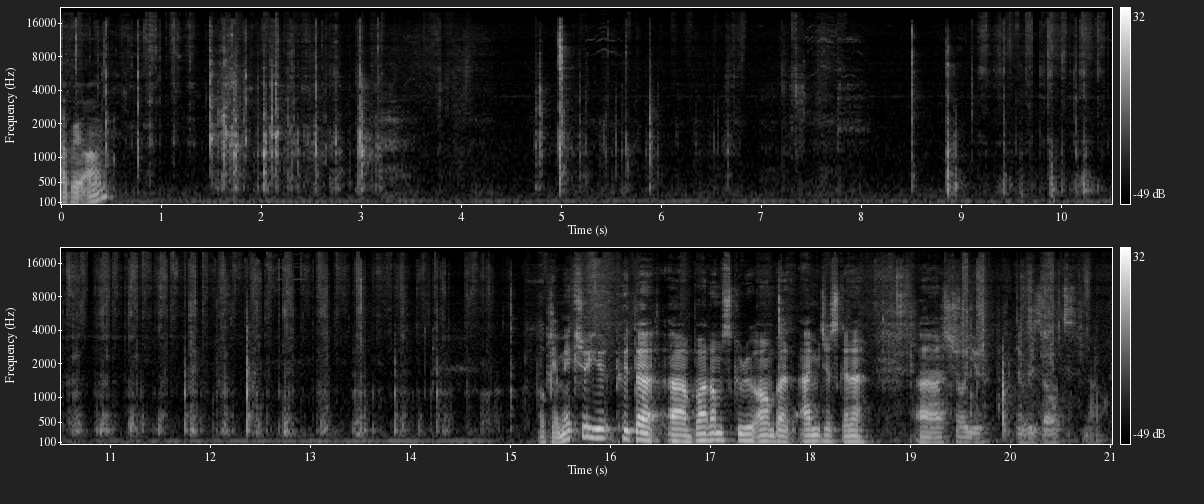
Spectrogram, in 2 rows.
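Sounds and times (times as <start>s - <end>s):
small clicks and scrapes: 9.0s - 15.4s.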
